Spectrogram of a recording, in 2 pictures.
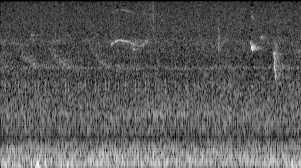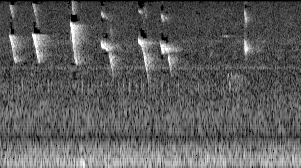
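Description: A songbird singing a quick series of sharp, high notes that each sweep downward, about ten of them over three seconds in the middle of the stretch, over a low background rumble.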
